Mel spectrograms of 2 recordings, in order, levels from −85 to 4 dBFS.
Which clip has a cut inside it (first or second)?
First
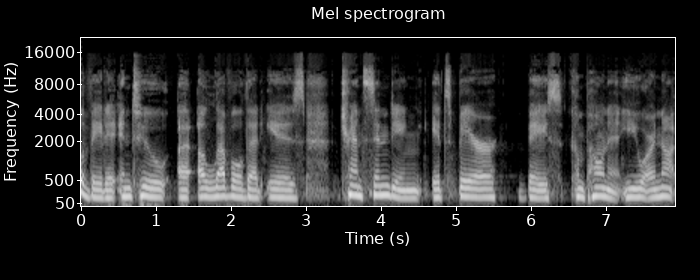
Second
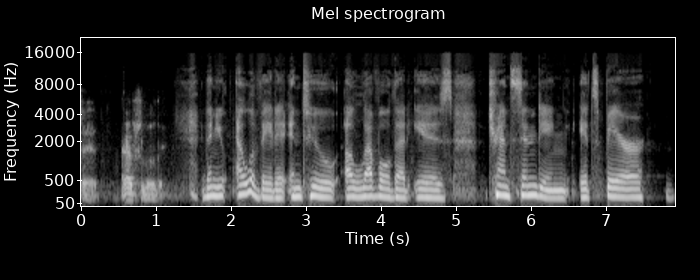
second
